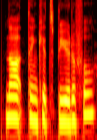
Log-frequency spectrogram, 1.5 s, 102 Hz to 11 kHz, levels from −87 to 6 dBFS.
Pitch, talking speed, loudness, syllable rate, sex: 210 Hz, 165 wpm, -17 LUFS, 4.5 syllables/s, female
